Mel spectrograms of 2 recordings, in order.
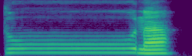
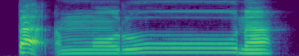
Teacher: সাকিন ওয়ালা হামজাকে ঝাটকা দিয়ে বা ধাক্কা দিয়েই পড়তে হয়।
